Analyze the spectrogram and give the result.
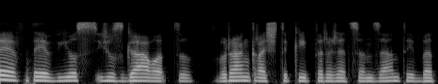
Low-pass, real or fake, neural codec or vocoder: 7.2 kHz; fake; codec, 16 kHz, about 1 kbps, DyCAST, with the encoder's durations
